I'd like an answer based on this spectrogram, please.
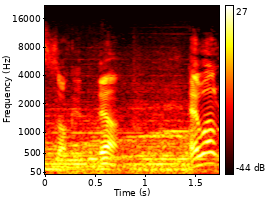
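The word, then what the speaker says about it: Socke: Not to be confused with Zaka, the German player who people say is Sock, but it's not correct. Yeah, it means sock, but it's pronounced Zocke.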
